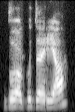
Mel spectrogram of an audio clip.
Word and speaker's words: благодаря: And in Bulgarian, the proper way of saying it is благодаря.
